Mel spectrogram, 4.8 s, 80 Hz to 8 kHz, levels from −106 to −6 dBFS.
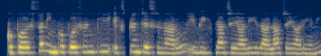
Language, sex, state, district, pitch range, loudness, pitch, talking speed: Telugu, female, Telangana, Karimnagar, 250-290 Hz, -23 LUFS, 270 Hz, 175 wpm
